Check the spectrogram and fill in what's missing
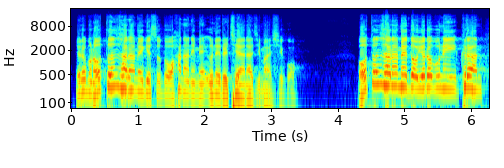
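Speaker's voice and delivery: high, loud, impassioned sermon voice; fervent preaching. Acted. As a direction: preach it hard to the congregation. Preaching at full force.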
